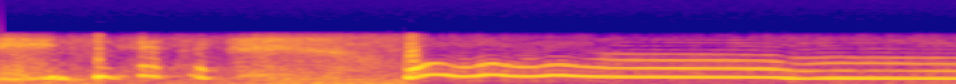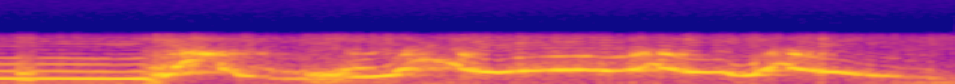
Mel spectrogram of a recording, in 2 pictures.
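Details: Howling Belgian Tervuren: a few short yips, then a sustained wavering howl that steps down and holds steady, followed by a warbling, rising-and-falling yodel-like stretch.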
